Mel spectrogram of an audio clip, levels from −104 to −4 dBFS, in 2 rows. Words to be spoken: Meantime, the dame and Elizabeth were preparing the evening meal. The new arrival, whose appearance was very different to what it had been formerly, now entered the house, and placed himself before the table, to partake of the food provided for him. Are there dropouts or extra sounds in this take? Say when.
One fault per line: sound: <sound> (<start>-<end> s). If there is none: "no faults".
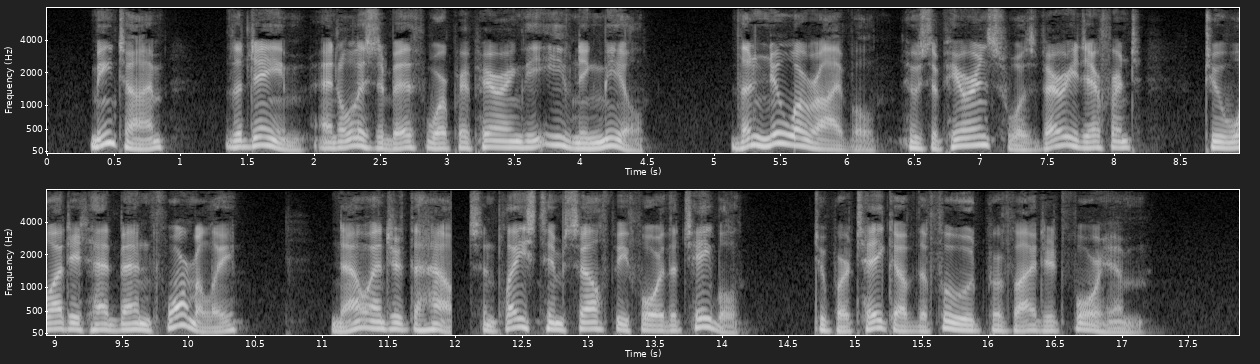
sound: dropout (12.0-12.1 s)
